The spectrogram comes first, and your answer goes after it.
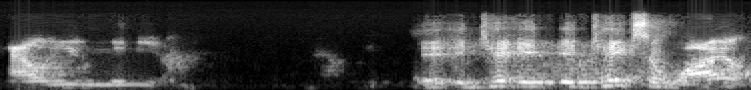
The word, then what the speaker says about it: aluminium: And then aluminum, or if you want to say it correctly, aluminium, and if you want to just sound fancy, right?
